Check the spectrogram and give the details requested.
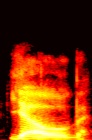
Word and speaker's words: yelled: Okay, bring it forward, more forward towards your teeth. Yelled. There you go. That's the sound. Okay, one more time. Yelled. Good. That's the position of the L in English. Okay, we don't want it back in the back. We want it forward in the mouth.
